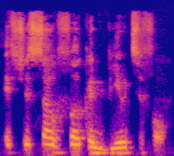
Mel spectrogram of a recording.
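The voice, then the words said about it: Put-on English London accent. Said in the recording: “in my London, ... in my English accent.”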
